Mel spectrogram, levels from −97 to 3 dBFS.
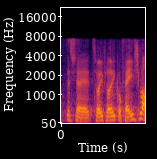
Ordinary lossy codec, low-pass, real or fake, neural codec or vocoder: none; 7.2 kHz; real; none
